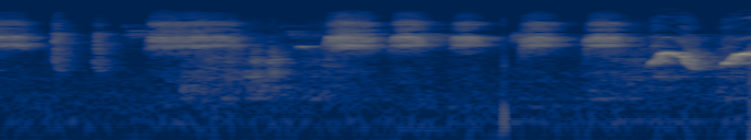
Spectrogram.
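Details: Seven-month-old White-rumped Shama of the Aceh type, performing a bowing display, gives harsh, buzzy broadband notes repeated about three per second, ending in a few looping whistled notes.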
